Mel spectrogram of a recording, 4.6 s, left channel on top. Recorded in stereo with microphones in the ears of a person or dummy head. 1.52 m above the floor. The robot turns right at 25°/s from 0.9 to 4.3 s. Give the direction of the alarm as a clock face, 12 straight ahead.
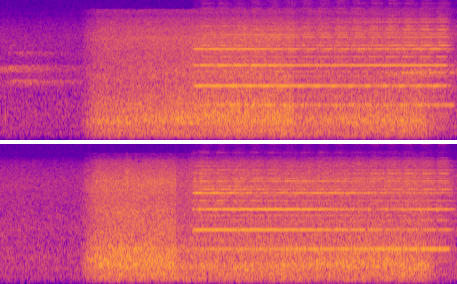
1 o'clock.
